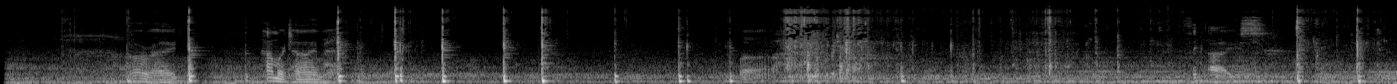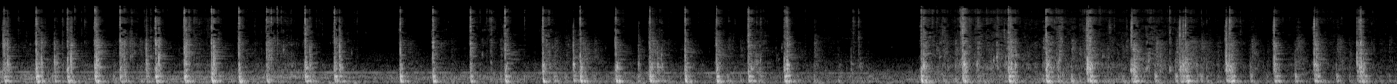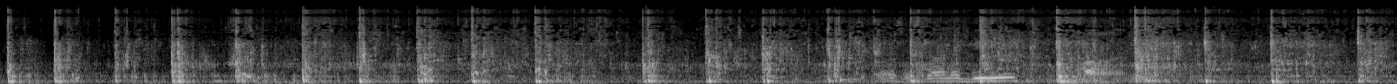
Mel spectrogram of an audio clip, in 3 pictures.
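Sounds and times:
water splashing: 0:01.2 - 0:41.9
hammer breaking ice: 0:23.2 - 0:33.8.

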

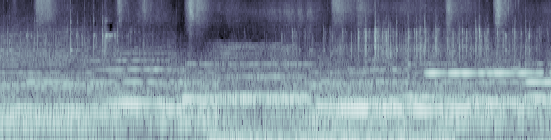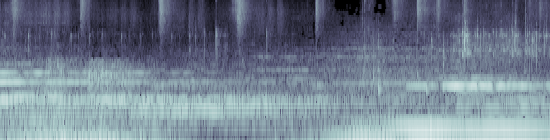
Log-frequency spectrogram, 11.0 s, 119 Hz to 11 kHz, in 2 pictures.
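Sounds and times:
deep bass drone: 0:02.0 - 0:07.4, 0:08.4 - 0:11.0.

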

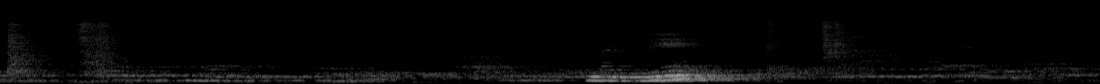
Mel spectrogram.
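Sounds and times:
marker scratching on whiteboard: 0:00.0 - 0:05.8, 0:09.7 - 0:11.0.

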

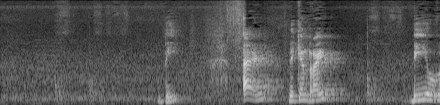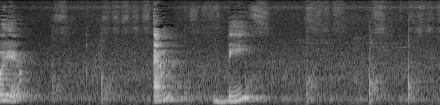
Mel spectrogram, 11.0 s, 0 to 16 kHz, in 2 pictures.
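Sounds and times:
pen strokes on board: 0:00.7 - 0:01.6, 0:04.6 - 0:05.0, 0:06.1 - 0:08.2, 0:09.3 - 0:11.0
light taps on writing board: 0:09.3 - 0:10.9.

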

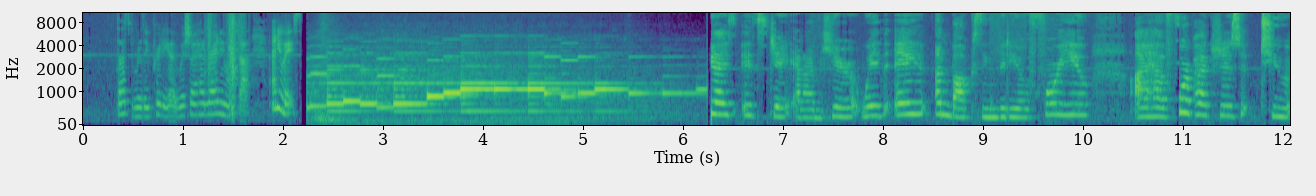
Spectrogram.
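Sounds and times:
intro jingle melody: 0:02.2 - 0:06.3.

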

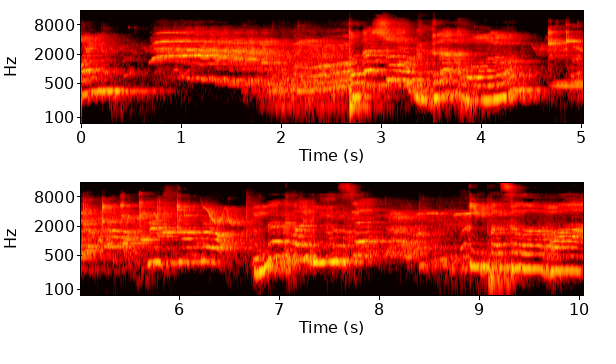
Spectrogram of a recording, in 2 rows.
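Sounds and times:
horse neighing: 0:00.6 - 0:02.7.

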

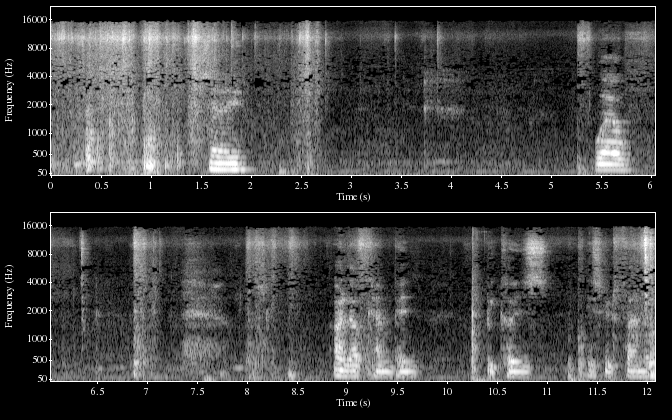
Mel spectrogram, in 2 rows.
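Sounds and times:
plastic rustling: 0:00.0 - 0:03.5.

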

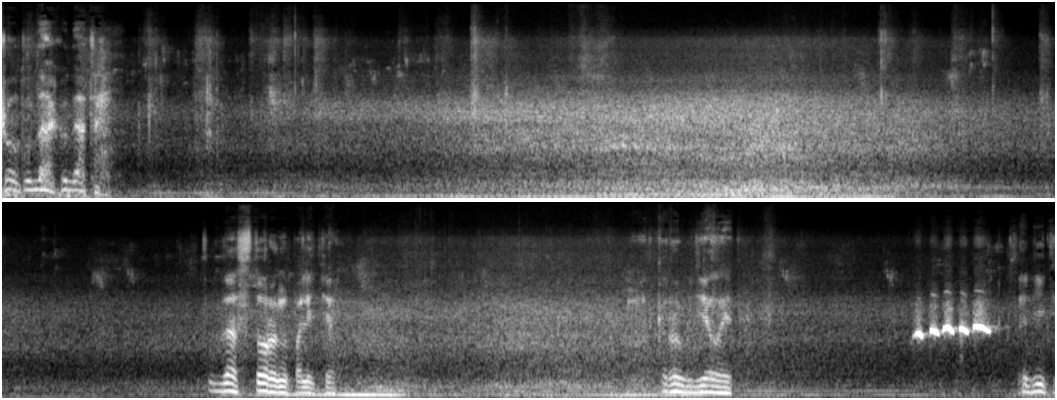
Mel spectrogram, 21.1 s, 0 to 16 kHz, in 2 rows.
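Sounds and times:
vehicle passing: 0:00.0 - 0:21.0.

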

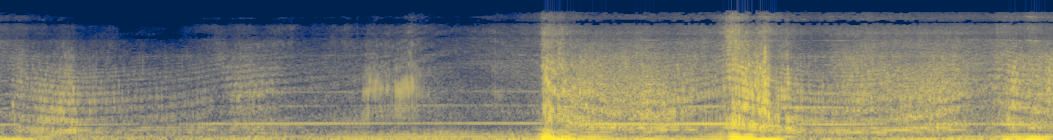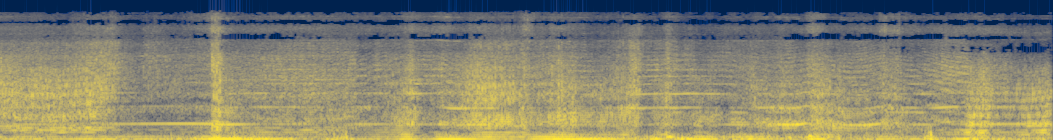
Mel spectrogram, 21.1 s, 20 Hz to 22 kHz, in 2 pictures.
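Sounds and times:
helicopter drive whine: 0:00.0 - 0:21.0
rotor whoosh: 0:00.0 - 0:21.0.

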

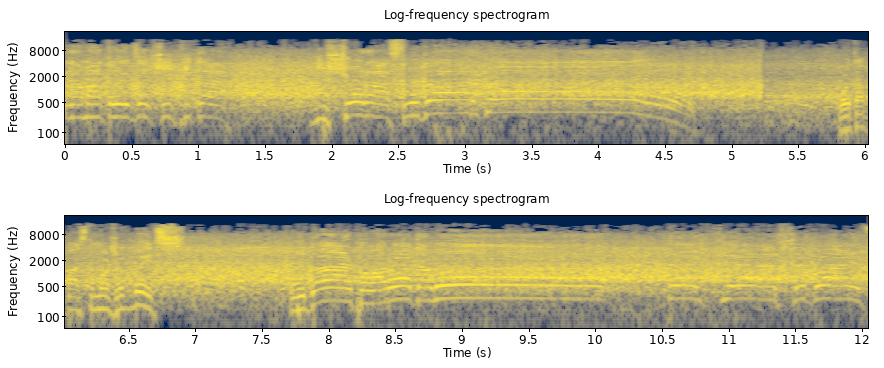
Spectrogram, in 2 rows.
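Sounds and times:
football commentator calling: 0:00.0 - 0:04.7, 0:07.7 - 0:12.0
stadium crowd noise: 0:00.0 - 0:12.0
long held shout: 0:02.7 - 0:05.0.

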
